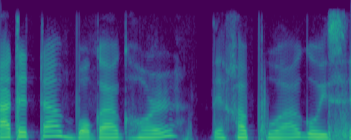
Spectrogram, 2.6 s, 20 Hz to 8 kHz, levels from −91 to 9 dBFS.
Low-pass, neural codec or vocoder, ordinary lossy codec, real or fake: 7.2 kHz; none; none; real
